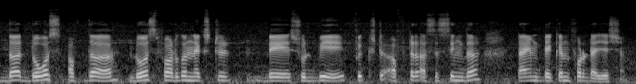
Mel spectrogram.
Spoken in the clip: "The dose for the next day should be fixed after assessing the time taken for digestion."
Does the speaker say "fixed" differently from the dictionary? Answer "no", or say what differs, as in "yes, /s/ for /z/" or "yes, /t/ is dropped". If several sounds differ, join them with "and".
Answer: no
